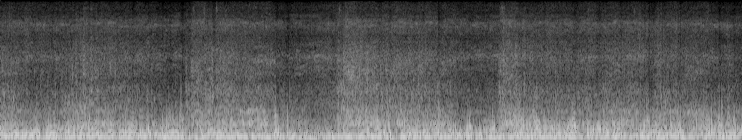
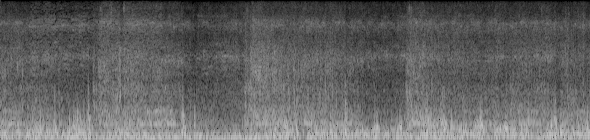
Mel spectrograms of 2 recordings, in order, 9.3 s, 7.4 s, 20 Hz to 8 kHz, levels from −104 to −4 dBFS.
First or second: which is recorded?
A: second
